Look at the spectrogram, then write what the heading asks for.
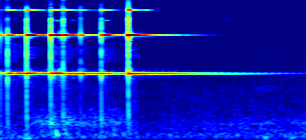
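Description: A small meditation bell rings: several quick, bright, high strikes, then one clear tone that hangs on and slowly fades to silence.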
